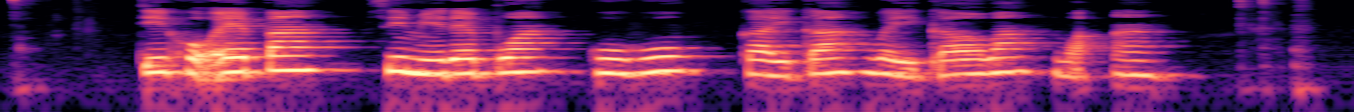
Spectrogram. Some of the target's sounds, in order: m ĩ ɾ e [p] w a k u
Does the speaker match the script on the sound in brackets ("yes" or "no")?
yes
